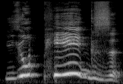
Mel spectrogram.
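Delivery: put-on loud high Cuban-accented outburst; Ricky Ricardo voice. Father catching the kids eating cake, loud accented shout. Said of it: "in his Ricky Ricardo voice".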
